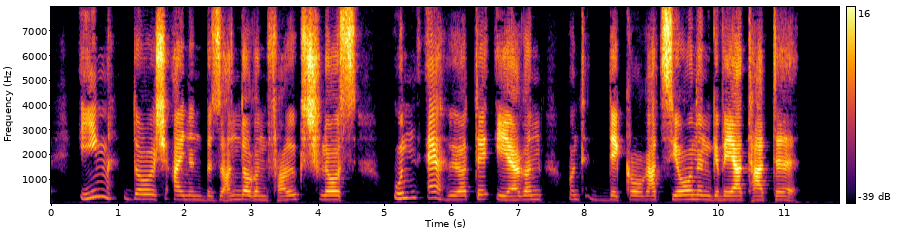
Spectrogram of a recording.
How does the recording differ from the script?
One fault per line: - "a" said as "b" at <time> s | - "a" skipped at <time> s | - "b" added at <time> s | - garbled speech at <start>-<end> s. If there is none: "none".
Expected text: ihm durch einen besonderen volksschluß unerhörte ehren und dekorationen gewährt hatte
none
